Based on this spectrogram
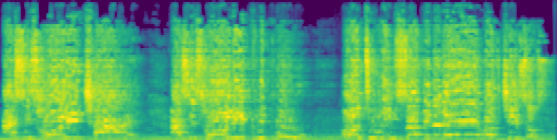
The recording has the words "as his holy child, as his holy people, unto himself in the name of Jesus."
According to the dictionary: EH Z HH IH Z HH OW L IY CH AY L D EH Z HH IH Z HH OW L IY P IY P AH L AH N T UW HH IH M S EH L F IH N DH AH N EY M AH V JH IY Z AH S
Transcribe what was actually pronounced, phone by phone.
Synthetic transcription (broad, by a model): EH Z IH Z HH OW L IY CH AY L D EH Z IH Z HH OW L IY P IY P AH L AH N T UW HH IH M S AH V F IH N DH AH N EY M AH V JH IY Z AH S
